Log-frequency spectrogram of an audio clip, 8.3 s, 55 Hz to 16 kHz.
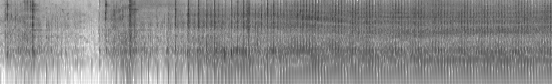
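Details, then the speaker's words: Mountfield 414/416 self-propelled mower pulled from a landfill tip, previously wouldn't fire, primed and pulled: coughs and catches, then a steady even single-cylinder beat, some oil coming out the exhaust, not hunting. Normal running. "there you go bit of all coming out the exhaust you hear it not hunting that's good"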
